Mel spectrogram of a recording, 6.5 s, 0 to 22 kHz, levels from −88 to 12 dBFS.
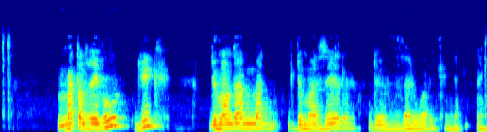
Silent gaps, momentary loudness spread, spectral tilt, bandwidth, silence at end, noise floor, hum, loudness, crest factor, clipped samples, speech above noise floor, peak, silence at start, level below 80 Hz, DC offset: none; 16 LU; -9 dB/octave; 7.2 kHz; 0 s; -68 dBFS; none; -18 LUFS; 18 dB; under 0.1%; 50 dB; 0 dBFS; 0.75 s; -62 dBFS; under 0.1%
